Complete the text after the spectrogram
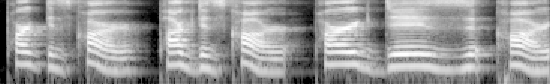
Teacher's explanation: So you don't hear the h sound. · we drop the H sound and we link the D to the E sound in his. So it just sounds like parked his car, parked his car, parked his car.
